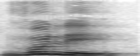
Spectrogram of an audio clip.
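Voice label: "voler", French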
